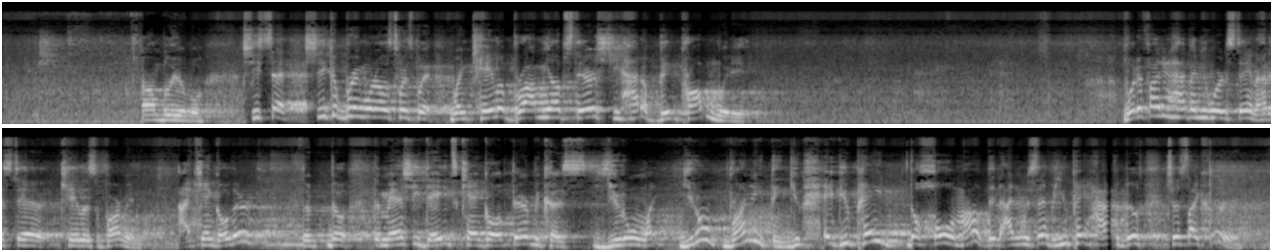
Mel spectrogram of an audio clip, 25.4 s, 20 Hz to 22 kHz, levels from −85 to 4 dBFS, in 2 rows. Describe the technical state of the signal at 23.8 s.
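A brief smear or wobble runs from 23.73 to 23.79 s, where about 40 ms of audio went missing. This is short concealed packet loss: the receiver extended the preceding sound for 34 ms, then blended back. Underneath, the gain swings by about 15 dB, the squashed character of gain pumping, likely from excessive input gain driving a fast limiter.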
